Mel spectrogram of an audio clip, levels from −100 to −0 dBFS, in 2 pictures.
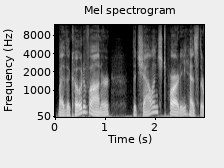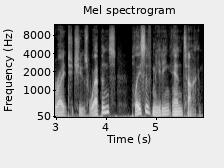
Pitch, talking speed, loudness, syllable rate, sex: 115 Hz, 190 wpm, -21 LUFS, 5.5 syllables/s, male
